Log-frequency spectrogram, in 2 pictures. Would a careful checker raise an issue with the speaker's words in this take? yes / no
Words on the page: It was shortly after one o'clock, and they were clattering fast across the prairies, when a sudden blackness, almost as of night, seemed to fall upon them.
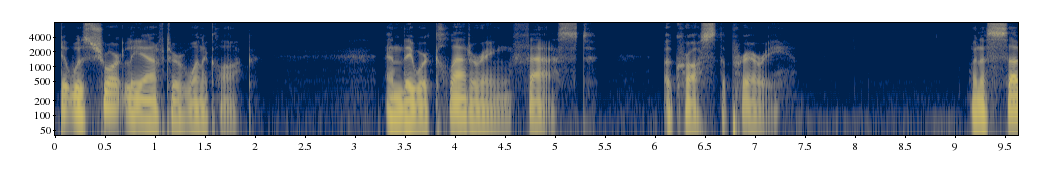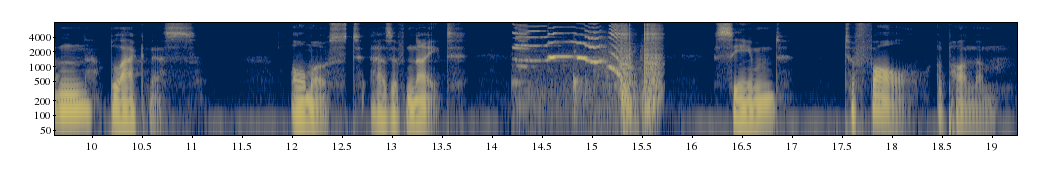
yes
